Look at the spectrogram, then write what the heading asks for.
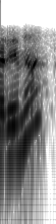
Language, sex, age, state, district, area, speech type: Telugu, female, 30-45, Andhra Pradesh, N T Rama Rao, urban, conversation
